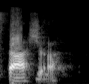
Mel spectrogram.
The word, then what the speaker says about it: fascia: It's basically the fascia. Do you pronounce that correctly? – I think it's fascia. Yeah. – Fascia. Yeah, mm-hmm.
